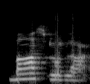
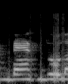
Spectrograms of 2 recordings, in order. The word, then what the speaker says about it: बांस डोला: Hanging, strangulation, ligature strangulation में garroting आ गई, throttling, mugging, बांस डोला. इसको प्लीज, ये उर्दू का लफ्ज है, इसको उर्दू में ही पढ़ें. दिस इज नॉट बैंस डोला और एनीथिंग. दिस इज बांस डोला.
